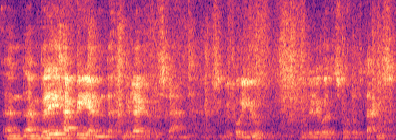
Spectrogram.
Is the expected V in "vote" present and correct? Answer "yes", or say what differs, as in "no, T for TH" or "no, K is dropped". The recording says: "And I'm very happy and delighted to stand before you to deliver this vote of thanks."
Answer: no, P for V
